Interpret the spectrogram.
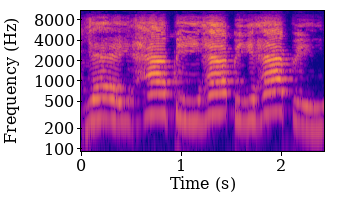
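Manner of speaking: high, slow sing-song happy; exaggerated gleeful cheer; mock cheer. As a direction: stretch out each happy.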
